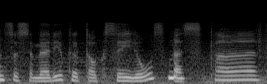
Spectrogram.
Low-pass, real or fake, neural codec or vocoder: 7.2 kHz; fake; codec, 16 kHz, 0.5 kbps, FunCodec, trained on Chinese and English, 25 frames a second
